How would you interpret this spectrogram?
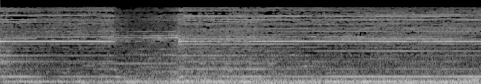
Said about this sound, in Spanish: En Nules las protestas han llevado incluso a numerosos vehículos, ya fueran coches, bicicletas, motos o camiones, a que hicieran sonar su claxon.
